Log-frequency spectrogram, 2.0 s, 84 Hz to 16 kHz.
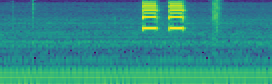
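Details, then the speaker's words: OEM dash cam on a 2025 Toyota Tacoma SR, engine idling, card full or removed; holding the power button gives two short high beeps a quarter second apart, silencing the no-SD-card warning beep. "Now, in order to shut off that beeping, since you don't have an SD card, you're going to hold down the on and off button."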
